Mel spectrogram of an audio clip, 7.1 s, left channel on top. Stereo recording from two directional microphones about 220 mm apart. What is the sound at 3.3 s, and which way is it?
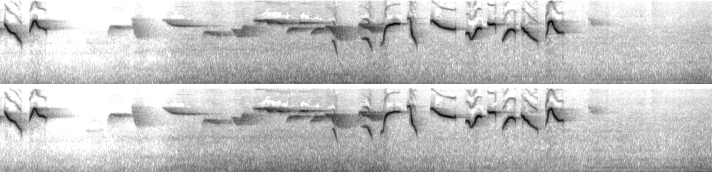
Squawk, 5° left (ahead or behind).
